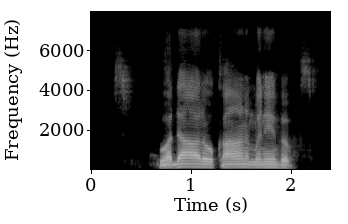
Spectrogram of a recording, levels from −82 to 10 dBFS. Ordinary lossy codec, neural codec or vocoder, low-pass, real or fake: MP3, 64 kbps; codec, 16 kHz, 1 kbps, X-Codec, HuBERT features, trained on LibriSpeech; 7.2 kHz; fake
